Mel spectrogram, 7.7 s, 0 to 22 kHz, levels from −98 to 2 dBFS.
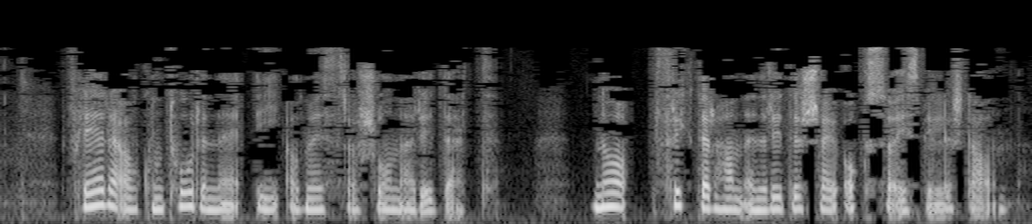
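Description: Throughout the speech, a low-rate transform encoder has discarded detail. The damage is plainly audible: a washy, ringing hiss rises and falls with the voice. The sound points to WMA compression, likely at a bitrate around 32 kbps, where long blocks smear quantisation noise over tens of milliseconds and quiet spectral lines are dropped entirely.

The same long blocks cause pre-echo at 1.23, 3.28, 5.87, 6.44 and 7.22 s. Each time a sharp onset lands late in a block, and the noise sized for that loud moment fills the silence just before it. A short hiss runs ahead of the attack by 43, 52, 58, 47 and 50 ms respectively, so each onset sounds softened and smeared.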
